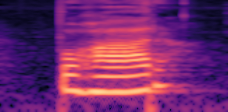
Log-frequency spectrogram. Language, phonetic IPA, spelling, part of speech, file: Czech, [ˈpoɦaːr], pohár, noun, Cs-pohár.ogg
- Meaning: 1. cup (trophy) 2. cup (contest)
